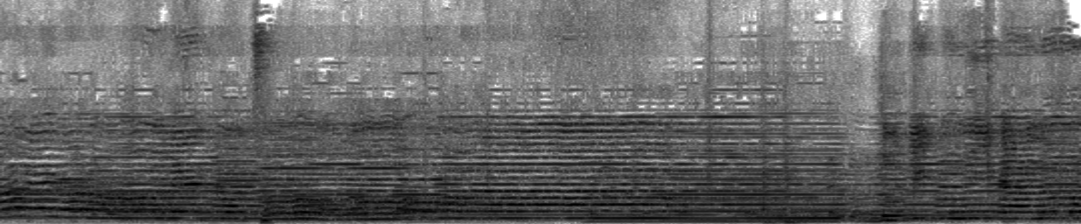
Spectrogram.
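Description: Live Bengali Baul folk song: a man singing over long held accompaniment notes, with hand-drum strokes coming in near the end.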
